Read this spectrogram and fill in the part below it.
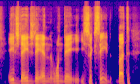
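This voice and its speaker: A man's medium-pitched voice with a Quebec accent, in a dry, close sound with no echo. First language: French. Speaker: hockey journalist. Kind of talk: podcast discussion. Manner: halting.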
